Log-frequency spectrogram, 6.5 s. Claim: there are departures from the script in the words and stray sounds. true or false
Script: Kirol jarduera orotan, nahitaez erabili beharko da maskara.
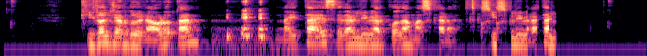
true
